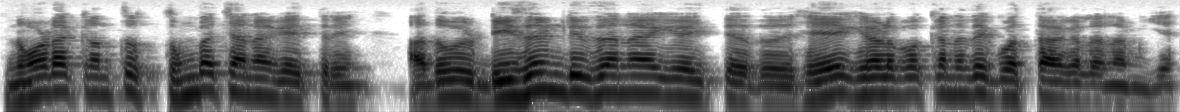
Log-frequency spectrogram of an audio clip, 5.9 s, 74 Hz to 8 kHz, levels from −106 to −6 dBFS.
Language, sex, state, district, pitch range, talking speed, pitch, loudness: Kannada, male, Karnataka, Shimoga, 130-170 Hz, 175 wpm, 145 Hz, -15 LUFS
